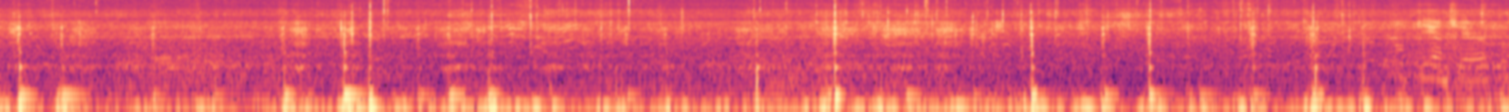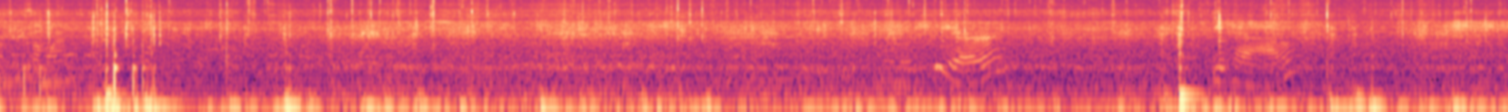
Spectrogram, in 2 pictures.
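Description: Wind buffeting a body-worn camera's microphone in irregular low thumps over the steady hiss of skis sliding on snow, with faint voices now and then.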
